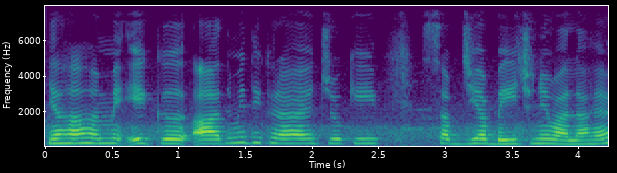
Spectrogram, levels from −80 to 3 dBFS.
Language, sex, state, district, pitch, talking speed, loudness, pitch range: Hindi, female, Bihar, Bhagalpur, 240 Hz, 170 wpm, -18 LUFS, 230-245 Hz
